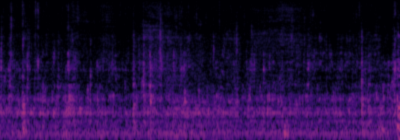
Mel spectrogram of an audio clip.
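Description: Oxtail stew bubbling in a steel pot while a spoon stirs butter beans through it: steady wet bubbling with small clicks of the spoon.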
